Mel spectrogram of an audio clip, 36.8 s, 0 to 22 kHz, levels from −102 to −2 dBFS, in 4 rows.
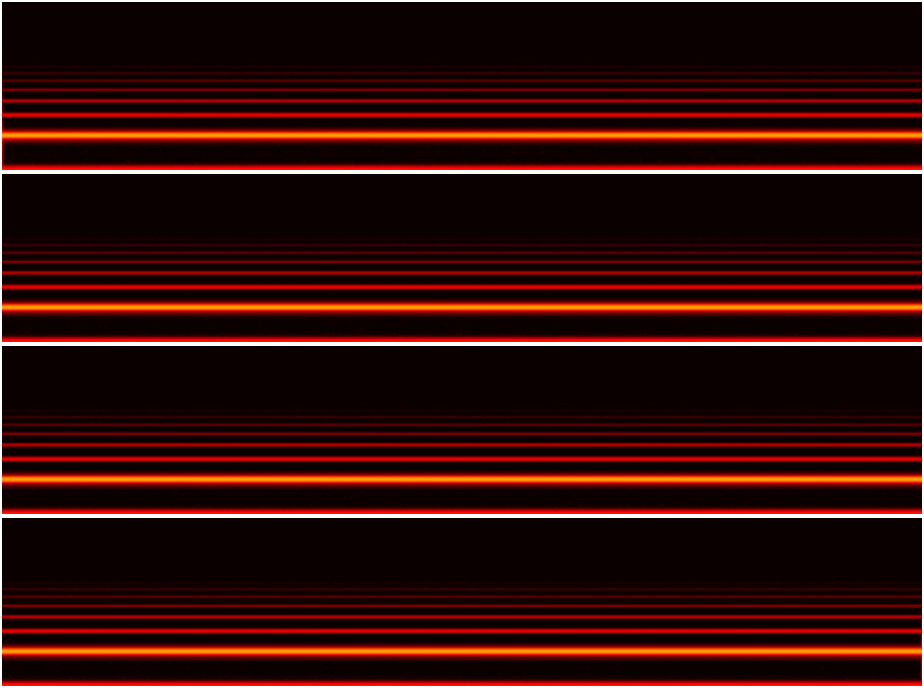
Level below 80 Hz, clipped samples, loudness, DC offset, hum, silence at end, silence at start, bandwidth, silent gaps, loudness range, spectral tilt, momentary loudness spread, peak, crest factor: under -90 dBFS; under 0.1%; -43 LUFS; under 0.1%; none; 0 s; 0 s; 4.7 kHz; none; 0 LU; -1 dB/octave; 0 LU; -38 dBFS; 4 dB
